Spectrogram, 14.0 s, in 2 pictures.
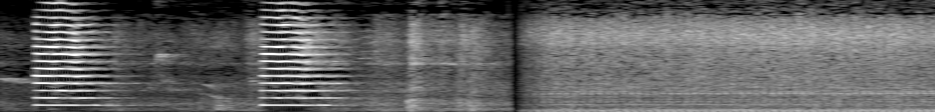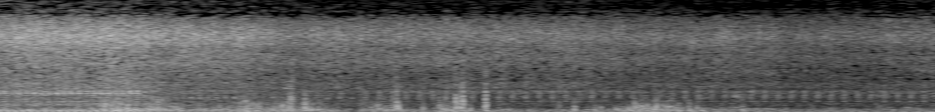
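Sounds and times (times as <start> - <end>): moving train rumble: 0.0 - 14.0
train horn blast: 0.2 - 1.2, 1.9 - 2.9.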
